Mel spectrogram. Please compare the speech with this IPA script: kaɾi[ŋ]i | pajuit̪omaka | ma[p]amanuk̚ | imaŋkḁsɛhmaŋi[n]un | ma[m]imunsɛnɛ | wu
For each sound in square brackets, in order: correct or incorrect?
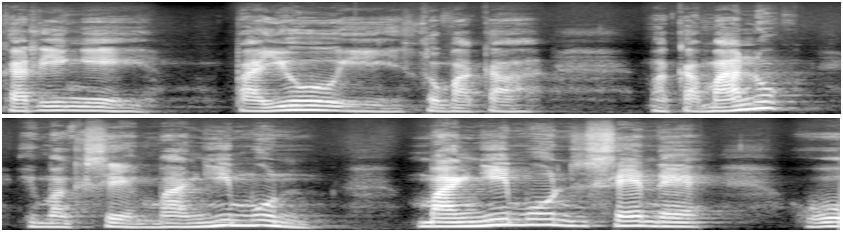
correct, incorrect, incorrect, incorrect

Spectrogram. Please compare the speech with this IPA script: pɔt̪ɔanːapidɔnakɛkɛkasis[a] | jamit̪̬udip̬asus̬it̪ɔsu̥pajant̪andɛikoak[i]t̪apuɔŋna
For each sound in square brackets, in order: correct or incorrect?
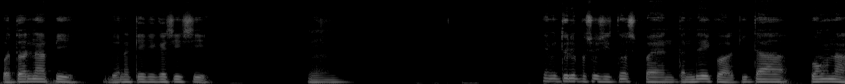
incorrect, correct

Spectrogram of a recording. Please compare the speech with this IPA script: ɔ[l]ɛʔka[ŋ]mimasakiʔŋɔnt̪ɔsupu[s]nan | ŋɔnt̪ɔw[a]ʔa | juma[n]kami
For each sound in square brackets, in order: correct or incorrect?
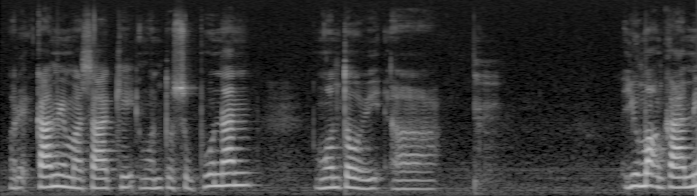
incorrect, incorrect, incorrect, incorrect, incorrect

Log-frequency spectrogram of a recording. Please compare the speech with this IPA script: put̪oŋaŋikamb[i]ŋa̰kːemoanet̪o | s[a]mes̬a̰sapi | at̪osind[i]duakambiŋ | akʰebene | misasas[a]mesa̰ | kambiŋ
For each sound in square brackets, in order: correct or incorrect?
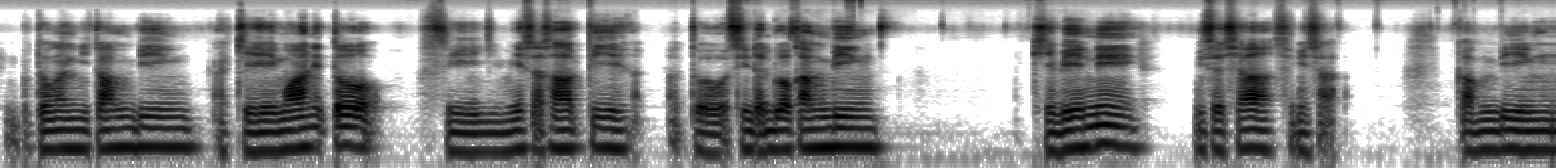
correct, incorrect, incorrect, incorrect

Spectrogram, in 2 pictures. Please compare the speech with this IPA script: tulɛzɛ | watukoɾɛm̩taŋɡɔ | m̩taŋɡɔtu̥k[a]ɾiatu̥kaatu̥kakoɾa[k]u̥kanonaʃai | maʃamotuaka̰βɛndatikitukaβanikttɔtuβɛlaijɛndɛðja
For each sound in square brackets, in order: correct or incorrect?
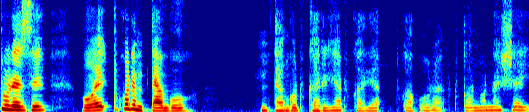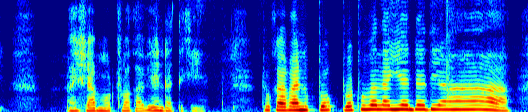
correct, incorrect

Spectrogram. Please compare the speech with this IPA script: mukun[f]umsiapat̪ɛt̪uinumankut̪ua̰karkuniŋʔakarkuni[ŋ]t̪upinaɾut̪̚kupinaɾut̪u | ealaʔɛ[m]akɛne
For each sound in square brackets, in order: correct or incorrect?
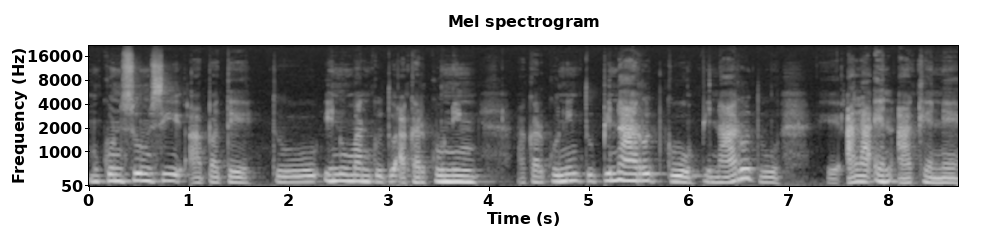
incorrect, correct, incorrect

